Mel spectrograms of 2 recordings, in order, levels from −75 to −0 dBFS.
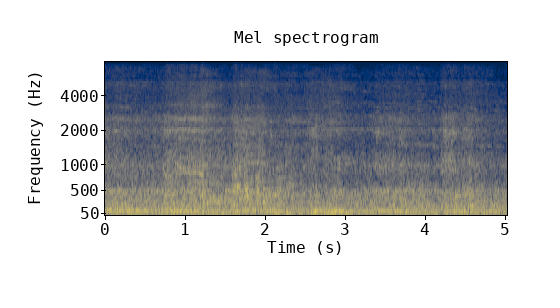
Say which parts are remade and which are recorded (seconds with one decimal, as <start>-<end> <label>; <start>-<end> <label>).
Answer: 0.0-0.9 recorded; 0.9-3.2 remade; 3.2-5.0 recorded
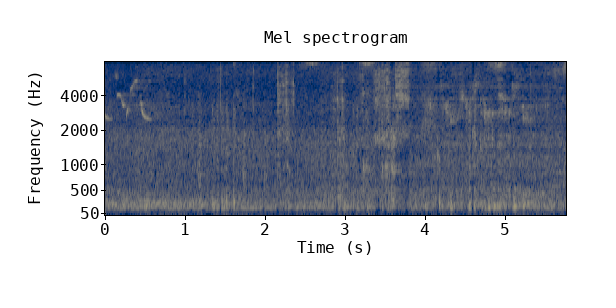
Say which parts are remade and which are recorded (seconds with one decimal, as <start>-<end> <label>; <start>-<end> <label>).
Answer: 0.0-3.7 recorded; 3.7-5.8 remade

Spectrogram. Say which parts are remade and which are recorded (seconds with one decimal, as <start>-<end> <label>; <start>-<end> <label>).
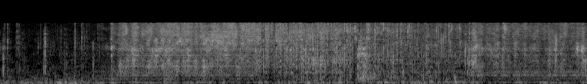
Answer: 0.0-1.0 recorded; 1.0-2.6 remade; 2.6-4.7 recorded; 4.7-5.9 remade

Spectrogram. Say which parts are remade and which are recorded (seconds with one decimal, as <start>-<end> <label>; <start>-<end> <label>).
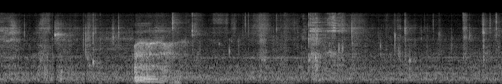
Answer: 0.0-3.0 remade; 3.0-3.4 recorded; 3.4-5.0 remade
